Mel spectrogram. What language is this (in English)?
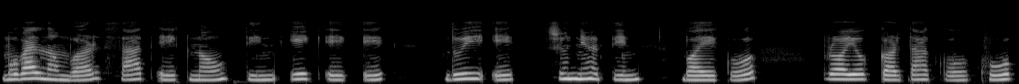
Nepali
